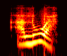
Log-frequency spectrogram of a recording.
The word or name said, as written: Alua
